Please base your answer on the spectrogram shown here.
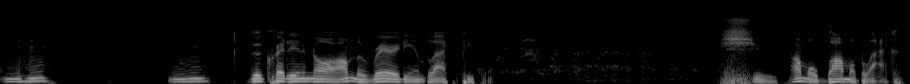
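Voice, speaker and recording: A man's voice: mid-range voice, takes it slowly, long pauses, a little mellow, a little hiss or hum. A young man from San Jose doing a stand-up set, playful and mock-indignant as he chats with the crowd. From San Jose, California. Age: young adult. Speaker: stand-up comedian.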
